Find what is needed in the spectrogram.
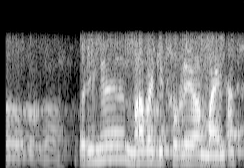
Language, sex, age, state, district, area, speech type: Bodo, male, 30-45, Assam, Chirang, urban, conversation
